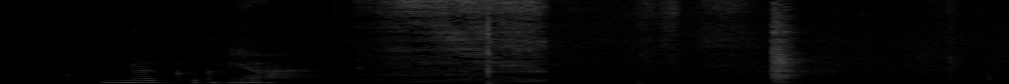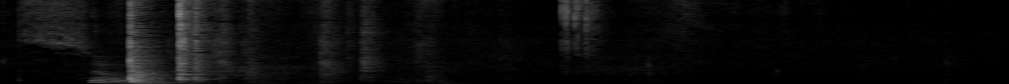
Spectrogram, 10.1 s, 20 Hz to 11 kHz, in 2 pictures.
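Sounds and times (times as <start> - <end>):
woman saying so: 5.2 - 6.0.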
